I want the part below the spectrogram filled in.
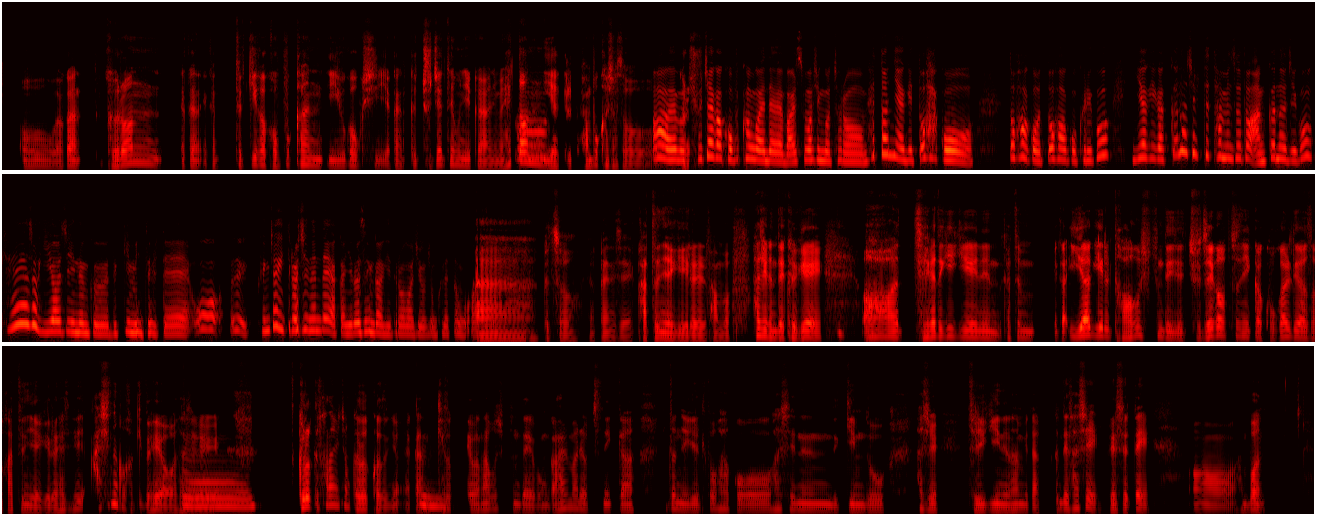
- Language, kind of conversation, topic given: Korean, advice, 사적 시간을 실용적으로 보호하려면 어디서부터 어떻게 시작하면 좋을까요?
- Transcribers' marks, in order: tapping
